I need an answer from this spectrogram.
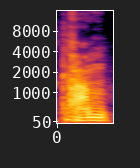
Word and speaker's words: Kamala: It's not Kamala, right? It's Kamala.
